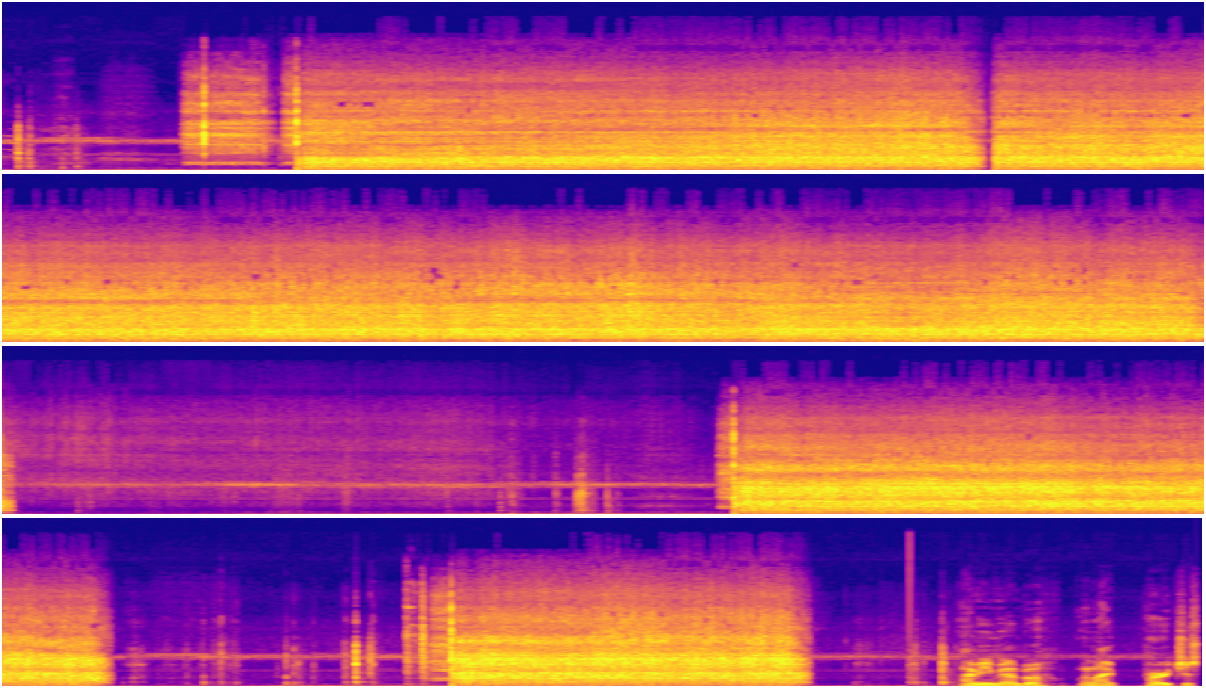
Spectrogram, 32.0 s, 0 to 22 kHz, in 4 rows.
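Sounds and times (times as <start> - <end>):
torch flame hissing: 1.2 - 19.7, 20.3 - 24.9, 26.8 - 29.5
torch igniter click: 1.3 - 16.2, 20.9 - 24.8, 26.8 - 29.5.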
